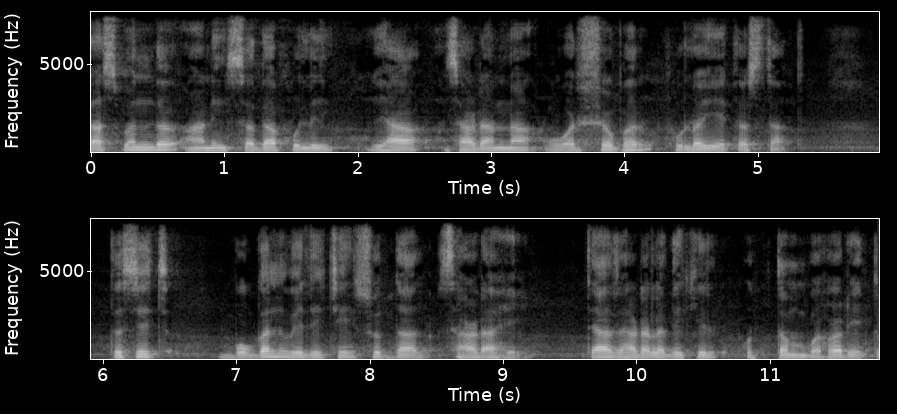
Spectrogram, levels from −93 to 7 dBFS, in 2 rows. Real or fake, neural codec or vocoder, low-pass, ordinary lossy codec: fake; codec, 16 kHz, 2 kbps, FunCodec, trained on LibriTTS, 25 frames a second; none; none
